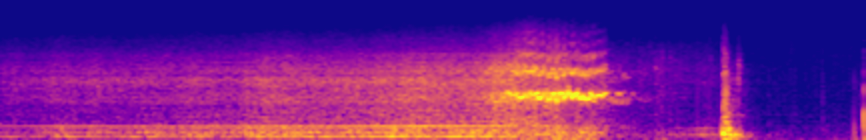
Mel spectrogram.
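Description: A small hatchback car drives up, its engine growing steadily louder. Its tyres squeal briefly as it brakes hard to a stop, and the squeal cuts off suddenly. A short thump follows about a second later.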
